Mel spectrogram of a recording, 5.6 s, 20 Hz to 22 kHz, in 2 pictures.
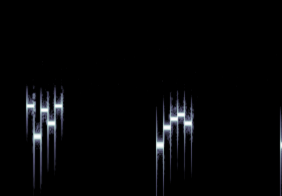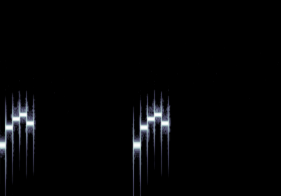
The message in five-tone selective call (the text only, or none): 03960 15786 15786 15786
